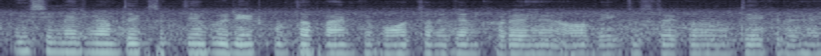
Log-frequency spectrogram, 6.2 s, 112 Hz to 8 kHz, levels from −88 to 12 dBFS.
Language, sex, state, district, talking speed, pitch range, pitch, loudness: Hindi, male, Bihar, Saharsa, 235 wpm, 135-145 Hz, 140 Hz, -20 LUFS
